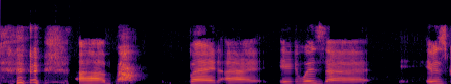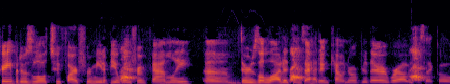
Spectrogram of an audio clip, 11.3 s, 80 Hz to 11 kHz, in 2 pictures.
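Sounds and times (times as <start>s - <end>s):
laughter: 0.0s - 0.8s
speech: 0.1s - 1.7s, 2.4s - 4.7s, 5.3s - 11.2s
dogs barking and yelping: 1.5s - 1.8s, 7.1s - 7.4s, 9.2s - 9.5s, 10.7s - 11.0s.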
